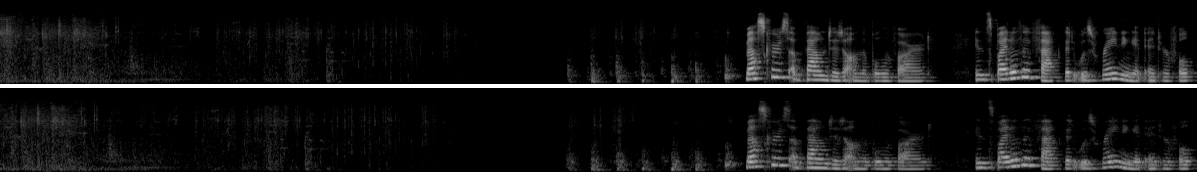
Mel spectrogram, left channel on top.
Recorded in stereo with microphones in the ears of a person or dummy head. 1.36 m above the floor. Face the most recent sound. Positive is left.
turn(degrees=60)  # may be behind; listen again after turning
